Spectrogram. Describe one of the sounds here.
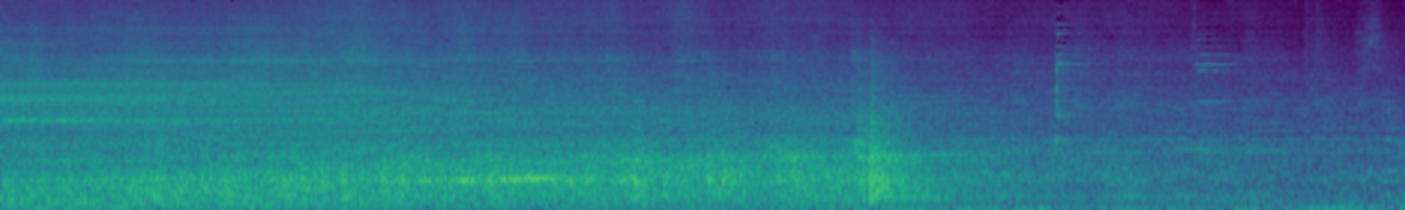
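A subway train rumbles out of an echoing station and fades into the tunnel.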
